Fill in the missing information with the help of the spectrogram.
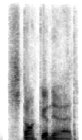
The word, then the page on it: stockinet: American English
